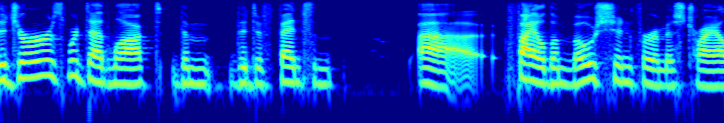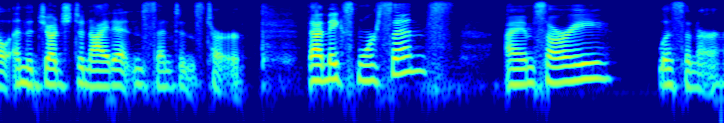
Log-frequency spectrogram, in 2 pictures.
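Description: This woman has a normal speaking voice and an American accent, talking at a moderate pace and medium pitch with ordinary pitch variation. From Texas. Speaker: podcast co-host. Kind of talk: casual chat; storytelling.

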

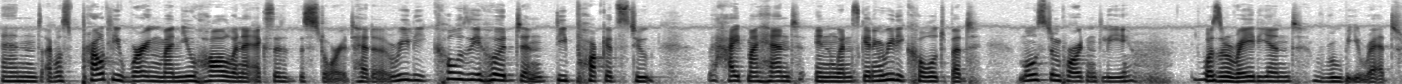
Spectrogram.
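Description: Delivered at a moderate pace with fairly even intonation, the speech carries a German accent. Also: woman, medium pitch for a woman. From Germany, Bielefeld. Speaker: immigrant storyteller. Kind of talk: live storytelling. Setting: stage with audience.

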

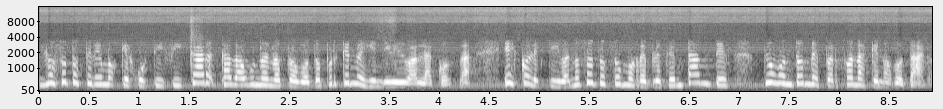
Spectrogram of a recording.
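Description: Very wide pitch swings and very even loudness at a fairly quick pace, amid noticeable background noise. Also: woman, high pitch for a woman. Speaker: politician. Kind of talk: radio interview. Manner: animated.

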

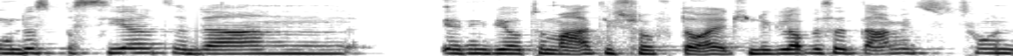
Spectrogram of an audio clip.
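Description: A woman with a Slovenian accent talks at a fairly slow pace in a monotone, flat delivery at medium pitch. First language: Slovenian (speaking German). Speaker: musician and poet. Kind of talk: interview. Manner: halting.

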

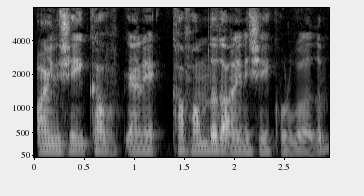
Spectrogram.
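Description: The recording is very clean, with a silent background. A man talks at a fairly slow pace and medium pitch. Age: 20s. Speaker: podcast co-host, F1 commentator. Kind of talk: casual chat. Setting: studio, face to face.

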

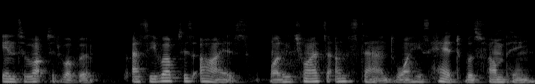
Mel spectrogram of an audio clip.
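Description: Reading aloud, plain

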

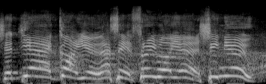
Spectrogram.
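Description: A man talks very fast in a raised, projected voice over noticeable background noise. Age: 40s. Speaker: comedian. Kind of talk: stand-up. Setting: stage with audience.

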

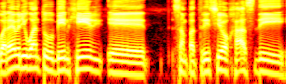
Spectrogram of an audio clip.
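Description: In a very clean recording with a silent background, a man talks at a fairly slow pace with ordinary pitch variation. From Guatemala. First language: Spanish. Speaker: town mayor and coffee farmer. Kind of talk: interview. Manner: halting.

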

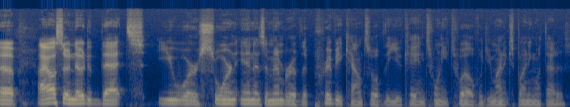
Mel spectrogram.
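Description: A plain, everyday voice at a fairly quick pace with ordinary pitch variation, in a very clean recording with a silent background. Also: man, medium pitch for a man. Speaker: radio talk show host. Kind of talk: interview. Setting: studio.

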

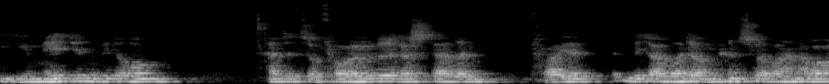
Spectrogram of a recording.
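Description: Over noticeable background noise and audible room echo, the speech moves at a very slow pace. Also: man. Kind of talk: panel discussion.

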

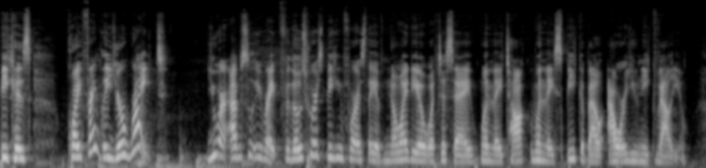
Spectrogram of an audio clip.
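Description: With an American accent, a woman talks at a fairly quick pace in a medium pitch, her pitch swinging very widely. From US Northeast, South Shore Massachusetts. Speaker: music educator. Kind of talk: casual interview.

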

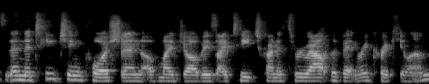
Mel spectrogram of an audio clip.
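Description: Speaking with an Australian accent, a woman uses a fairly low pitch with ordinary pitch variation. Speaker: veterinary surgeon and professor. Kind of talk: interview.

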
